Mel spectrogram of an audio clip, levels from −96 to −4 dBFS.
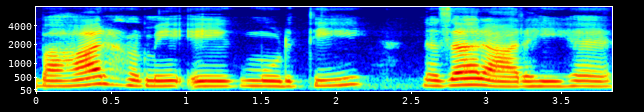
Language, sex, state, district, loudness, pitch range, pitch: Hindi, female, Chhattisgarh, Raipur, -17 LUFS, 180-205 Hz, 190 Hz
